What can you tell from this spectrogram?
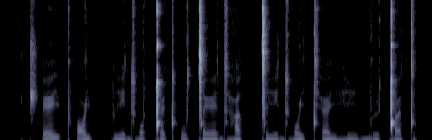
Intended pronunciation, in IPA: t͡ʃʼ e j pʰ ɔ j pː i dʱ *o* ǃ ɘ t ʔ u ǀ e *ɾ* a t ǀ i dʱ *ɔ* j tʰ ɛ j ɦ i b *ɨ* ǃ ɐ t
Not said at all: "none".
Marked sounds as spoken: o, dʱ, o, ɨ

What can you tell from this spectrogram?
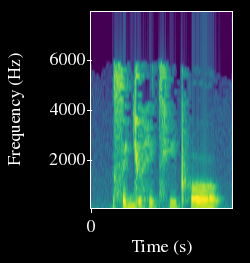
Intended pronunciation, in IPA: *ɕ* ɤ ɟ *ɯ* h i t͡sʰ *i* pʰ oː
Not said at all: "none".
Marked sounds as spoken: s, ɯ, i

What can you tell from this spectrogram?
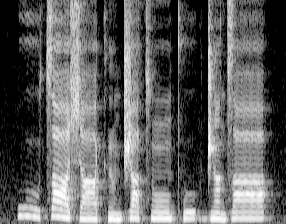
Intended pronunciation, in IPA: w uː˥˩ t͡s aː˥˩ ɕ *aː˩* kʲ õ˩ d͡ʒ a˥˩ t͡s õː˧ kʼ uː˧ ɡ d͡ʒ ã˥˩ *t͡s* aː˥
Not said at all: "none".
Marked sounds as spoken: aː˩, d͡z

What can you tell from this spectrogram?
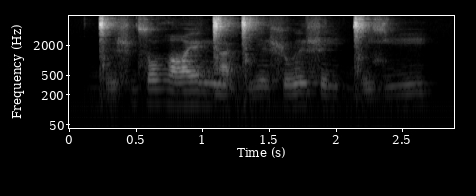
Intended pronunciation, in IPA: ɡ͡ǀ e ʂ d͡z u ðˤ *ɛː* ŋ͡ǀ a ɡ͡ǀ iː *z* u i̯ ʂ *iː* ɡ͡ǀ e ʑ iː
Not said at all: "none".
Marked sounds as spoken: ɛː, ʂ, iː

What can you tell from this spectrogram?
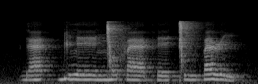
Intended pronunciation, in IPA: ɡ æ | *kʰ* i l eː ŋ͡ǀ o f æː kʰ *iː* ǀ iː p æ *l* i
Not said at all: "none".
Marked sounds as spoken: ɡ, eː, ɭ

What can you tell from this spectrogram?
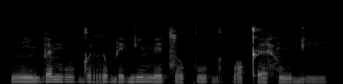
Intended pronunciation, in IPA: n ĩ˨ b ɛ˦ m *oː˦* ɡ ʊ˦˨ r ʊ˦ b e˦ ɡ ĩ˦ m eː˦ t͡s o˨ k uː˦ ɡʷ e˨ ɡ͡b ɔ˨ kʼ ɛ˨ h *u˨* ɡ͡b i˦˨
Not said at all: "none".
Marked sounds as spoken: uː˦, ũ˨

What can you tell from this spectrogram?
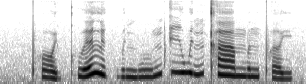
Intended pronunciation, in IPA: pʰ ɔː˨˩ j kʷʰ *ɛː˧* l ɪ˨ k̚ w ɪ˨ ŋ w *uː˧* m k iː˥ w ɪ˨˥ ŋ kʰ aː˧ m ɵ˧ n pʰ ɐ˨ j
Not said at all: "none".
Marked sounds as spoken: ɛː˨˥, uː˨˥

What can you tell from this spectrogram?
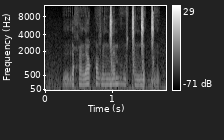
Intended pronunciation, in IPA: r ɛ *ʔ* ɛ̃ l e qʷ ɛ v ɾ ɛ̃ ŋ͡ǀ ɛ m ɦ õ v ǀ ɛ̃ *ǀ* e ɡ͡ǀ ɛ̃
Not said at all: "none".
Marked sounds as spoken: ħ, ŋ͡ǀ

